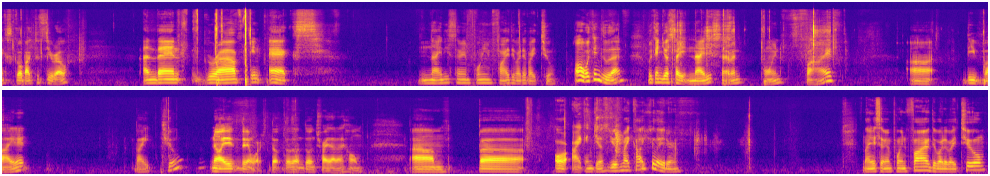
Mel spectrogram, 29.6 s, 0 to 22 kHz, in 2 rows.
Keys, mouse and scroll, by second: 3.1 g, 3.6 x, 10.3 KP_9, 10.8 KP_7, 11.4 ., 12.2 KP_5, 14.7 /, 17.1 KP_2, 18.9 Escape.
